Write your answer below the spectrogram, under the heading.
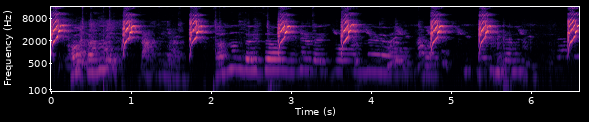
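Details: Parrot calling with loud harsh squawks roughly every second, each a bright broadband burst, with softer lower chattering and whistled notes between them.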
